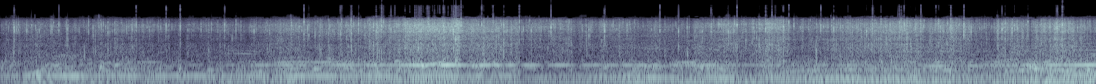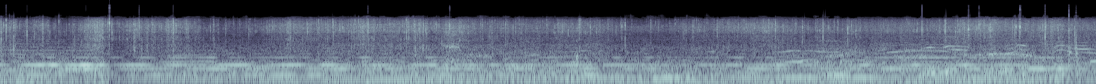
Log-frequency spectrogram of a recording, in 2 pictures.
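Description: Dry grass and twigs rustling and crackling close to the microphone, with many small clicks, over a low drone of held musical notes that change slowly.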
